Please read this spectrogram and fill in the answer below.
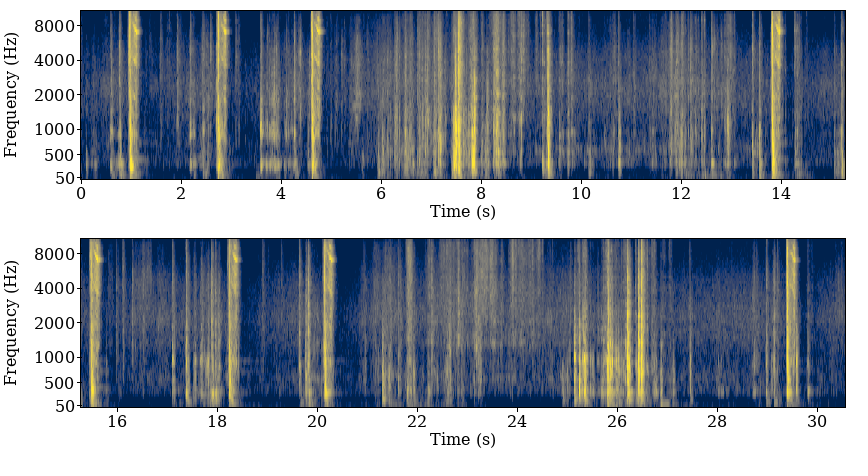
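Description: Cordless battery-powered nailer firing about ten sharp shots, a second or more apart, driving nails through wooden siding boards. Between the shots come scraping and knocking as the boards are handled and pushed into place.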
